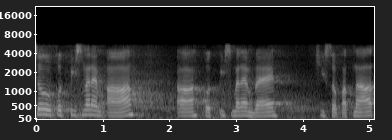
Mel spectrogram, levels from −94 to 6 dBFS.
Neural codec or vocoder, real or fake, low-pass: autoencoder, 48 kHz, 32 numbers a frame, DAC-VAE, trained on Japanese speech; fake; 5.4 kHz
